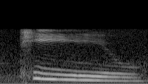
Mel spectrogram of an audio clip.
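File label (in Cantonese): "tiu4", Cantonese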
